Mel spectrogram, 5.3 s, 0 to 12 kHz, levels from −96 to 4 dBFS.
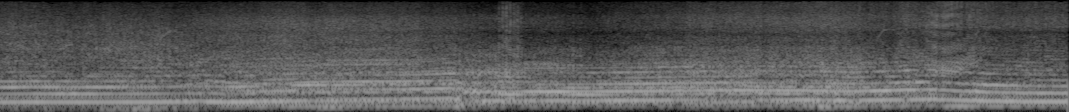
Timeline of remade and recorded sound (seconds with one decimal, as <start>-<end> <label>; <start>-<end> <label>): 0.0-5.3 recorded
